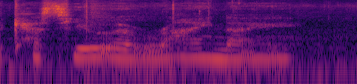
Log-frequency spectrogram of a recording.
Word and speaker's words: casuarina: Casuarina. No, not at all like that. It's spelled like this.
